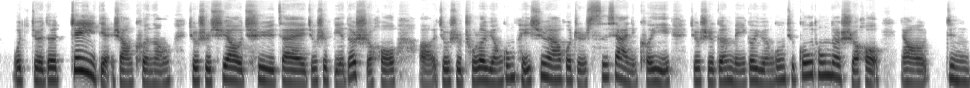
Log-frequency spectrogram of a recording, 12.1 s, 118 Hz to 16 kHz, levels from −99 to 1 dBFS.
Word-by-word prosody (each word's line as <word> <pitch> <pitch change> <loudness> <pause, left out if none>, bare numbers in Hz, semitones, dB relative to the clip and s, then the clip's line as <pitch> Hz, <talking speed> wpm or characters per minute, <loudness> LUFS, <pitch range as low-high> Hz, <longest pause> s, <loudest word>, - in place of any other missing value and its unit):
我 180 - +1
觉 180 -1 +1
得 185 +2 +4
这 320 +5 +8
一 265 -5 +5
点 - - -1
上 155 -2 -1
可 170 -1 -2
能 155 +2 -7 0.2
就 180 - +1
是 170 -1 0
需 200 +5 0
要 180 -4 +5
去 175 -3 +1
在 160 -2 +2
就 170 +3 -4
是 185 +1 -2
别 150 -3 -5
的 230 +8 +3
时 150 - -4
候 160 +1 -2 0.3
呃， 75 +1 -3
就 165 -1 -1
是 165 -1 -2
除 170 - -3
了 185 0 +6
员 165 -1 -1
工 210 +4 -2
培 170 -7 0
训 225 +6 0
啊， 190 -1 0
或 190 -1 -1
者 160 -4 -5
私 220 +7 -5
下 220 -5 0
你 145 -2 -8
可 165 +1 -1
以 165 -1 0 0.2
就 175 - -2
是 175 -1 -3
跟 175 +2 +1
每 155 -3 -4
一 - - -8
个 180 +1 +2
员 160 -2 -1
工 190 +3 -2
去 200 0 -7
沟 240 +6 +3
通 250 -1 0
的 230 -3 +2
时 155 -6 -1
候， - - -1 0.2
要 160 -2 -2 0.2
尽 180 -5 -3
175 Hz, 265 characters per minute, -20 LUFS, 160-190 Hz, 0.3 s, 这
